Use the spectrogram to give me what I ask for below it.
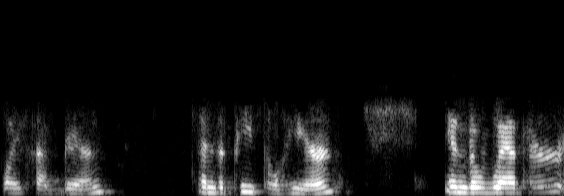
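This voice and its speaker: Speaking with an American accent, a woman has an ordinary speaking voice, fairly high in pitch with fairly even intonation. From Indiana, lives in Texas. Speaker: country singer, recording artist. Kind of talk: interview answer. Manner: relaxed, friendly.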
